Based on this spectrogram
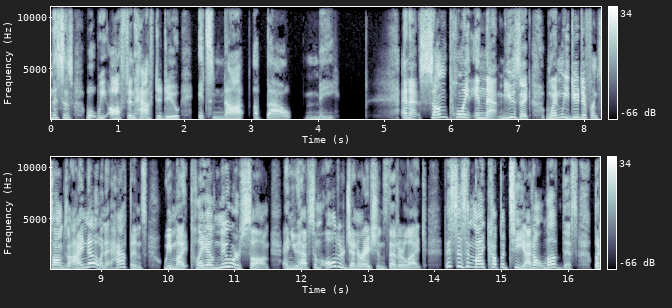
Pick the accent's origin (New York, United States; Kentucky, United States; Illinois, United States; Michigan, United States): Michigan, United States; And I am from Michigan, like Colton. And this whole Southern gospel thing was not something I grew up in.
